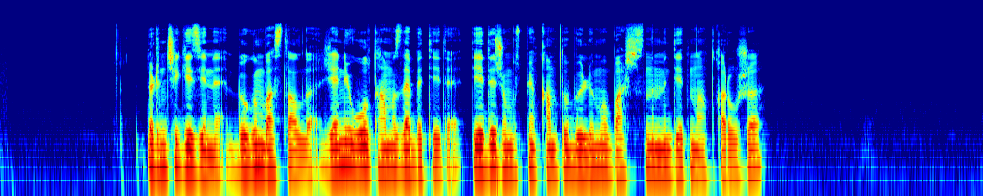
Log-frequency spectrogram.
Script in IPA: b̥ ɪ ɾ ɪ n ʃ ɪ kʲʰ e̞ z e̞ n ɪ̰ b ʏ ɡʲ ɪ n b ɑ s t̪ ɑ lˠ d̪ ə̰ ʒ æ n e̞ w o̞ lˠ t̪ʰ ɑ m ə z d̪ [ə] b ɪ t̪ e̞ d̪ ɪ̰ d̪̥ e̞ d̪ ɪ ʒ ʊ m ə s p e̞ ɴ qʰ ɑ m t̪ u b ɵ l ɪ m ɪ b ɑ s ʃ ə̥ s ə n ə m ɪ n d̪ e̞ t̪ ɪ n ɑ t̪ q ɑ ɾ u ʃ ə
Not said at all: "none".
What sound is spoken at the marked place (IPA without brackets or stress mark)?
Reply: ɑ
